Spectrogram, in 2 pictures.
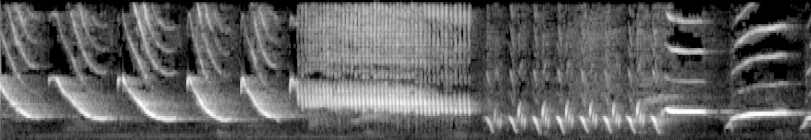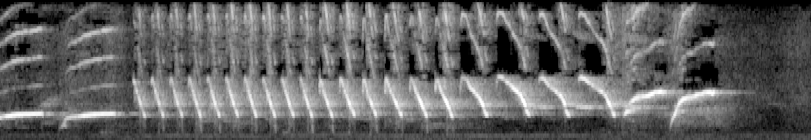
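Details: Energetic canary song, played to tutor young birds and bring females into breeding: slurred whistles, a buzzy note, a lower rattling trill, bright chirps, then a long fast high trill of sweeping repeated notes before trailing off.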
